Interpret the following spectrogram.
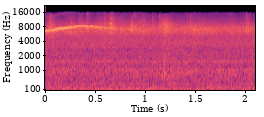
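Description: Running rumble of a moving passenger train coach, heard from inside the carriage. A brief thin high squeal rises slightly and fades within the first half-second.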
